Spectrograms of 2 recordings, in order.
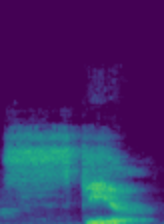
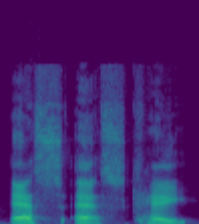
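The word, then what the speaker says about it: Sskeer: And no, that's not me like having like a speech impediment. That is literally how his name is pronounced. It's Skier. Ssker. The SS being specifically pronounced. Skier.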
